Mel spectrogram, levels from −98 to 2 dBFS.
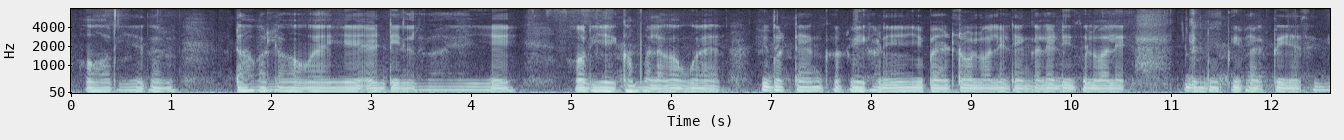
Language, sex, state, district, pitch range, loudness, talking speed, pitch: Hindi, male, Uttar Pradesh, Budaun, 95-105 Hz, -17 LUFS, 170 wpm, 100 Hz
